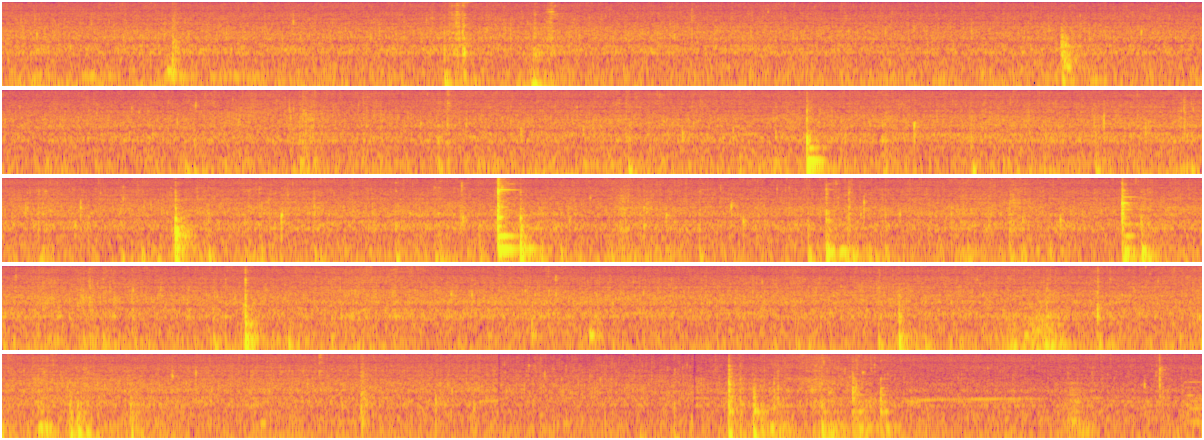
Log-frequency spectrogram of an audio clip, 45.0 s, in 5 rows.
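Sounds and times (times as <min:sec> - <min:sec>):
dough frying in oil sizzling: 0:00.0 - 0:45.0
metal spoon knocking against pan: 0:21.7 - 0:22.1.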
